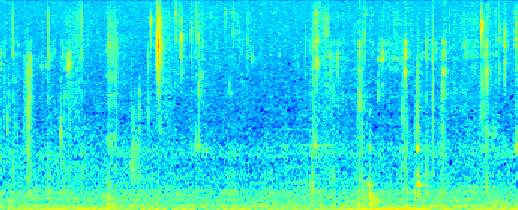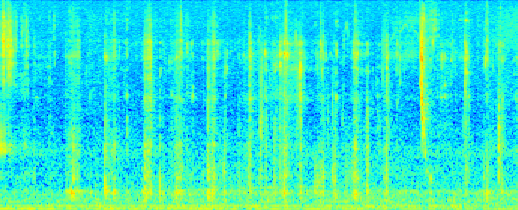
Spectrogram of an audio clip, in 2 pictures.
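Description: Close-up chewing and biting: moist mouth clicks and smacks from eating manti dumplings and a pickled cucumber, with a few crisp crunches; the sharpest snaps come about two seconds in and near the end.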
